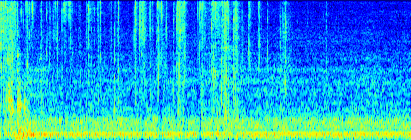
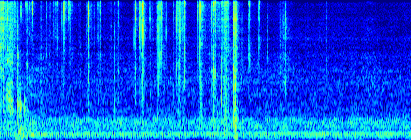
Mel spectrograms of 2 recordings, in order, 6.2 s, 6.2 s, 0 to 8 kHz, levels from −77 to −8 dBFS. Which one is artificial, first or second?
second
